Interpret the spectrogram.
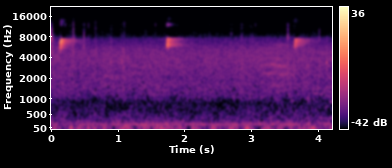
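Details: Sharp, high, metallic chips from northern cardinals awaiting fallen seeds beneath a feeder as a squirrel feeds; three clear notes roughly every one and a half to two seconds against a soft, steady hiss.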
